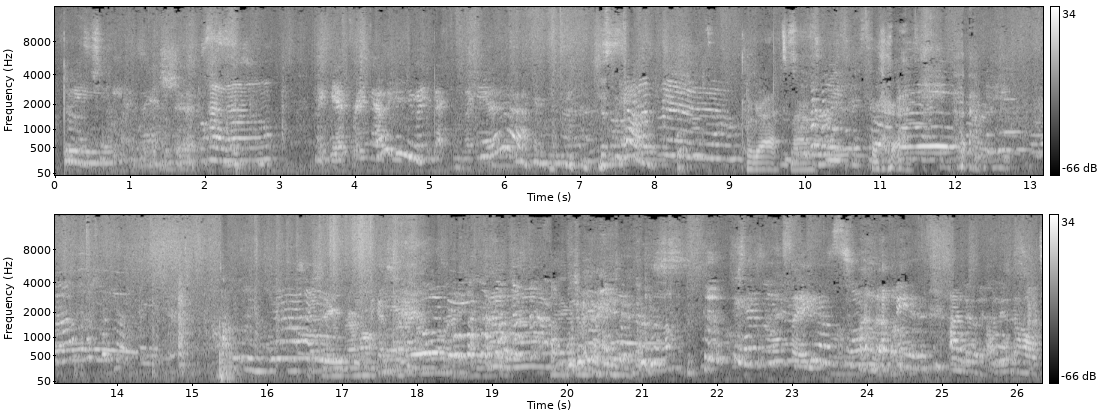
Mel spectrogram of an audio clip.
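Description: Several women talk over one another.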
